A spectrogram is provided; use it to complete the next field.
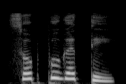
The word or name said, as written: ಸೊಪ್ಪುಗತ್ತಿ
